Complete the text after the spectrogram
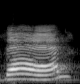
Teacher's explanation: itu voice, dental, fricative. Bedanya cuma di voicingnya aja.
